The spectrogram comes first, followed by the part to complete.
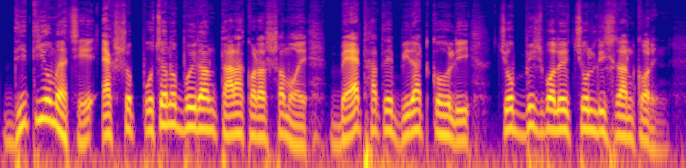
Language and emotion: Bengali, neutral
